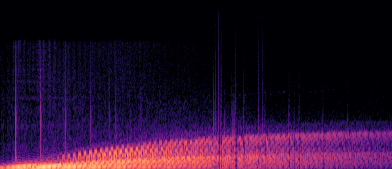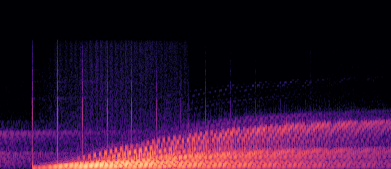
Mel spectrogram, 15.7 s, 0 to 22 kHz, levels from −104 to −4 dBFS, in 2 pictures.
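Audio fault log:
4.27–6.98 s, repeated packet loss (robotic sound). The sound turns choppy. Packets kept going missing, and each hole, the longest about 52 ms, was patched by stretching the last bit of sound. Roughly an eighth of this stretch is filled in this way, so pieces drop out.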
